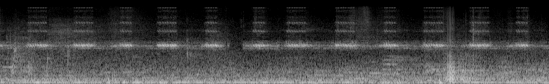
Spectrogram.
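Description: Background track of a high electronic blip repeating evenly, about two and a half times a second, over a steady low hum. There is a soft thump about four and a half seconds in.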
